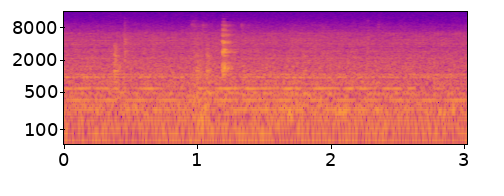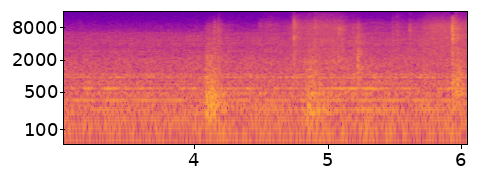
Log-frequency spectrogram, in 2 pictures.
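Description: Steady hum of a moving diesel train heard from the driver's cab, with a few short clicks and knocks over it.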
